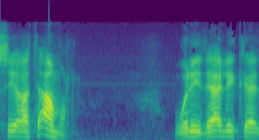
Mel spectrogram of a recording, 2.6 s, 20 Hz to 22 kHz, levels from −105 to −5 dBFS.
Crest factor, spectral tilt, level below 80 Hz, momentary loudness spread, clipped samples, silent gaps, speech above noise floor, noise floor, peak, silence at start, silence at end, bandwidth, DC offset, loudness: 22 dB; -3.5 dB/octave; -66 dBFS; 10 LU; under 0.1%; none; 43 dB; -63 dBFS; 0 dBFS; 0 s; 0 s; 11.5 kHz; under 0.1%; -20 LUFS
